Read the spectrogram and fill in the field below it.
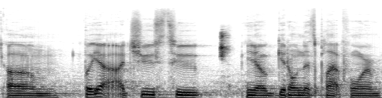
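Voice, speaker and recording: Monotone, flat intonation at a very slow pace. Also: man. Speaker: trading content creator. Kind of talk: casual talk to camera. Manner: calm, relaxed.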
